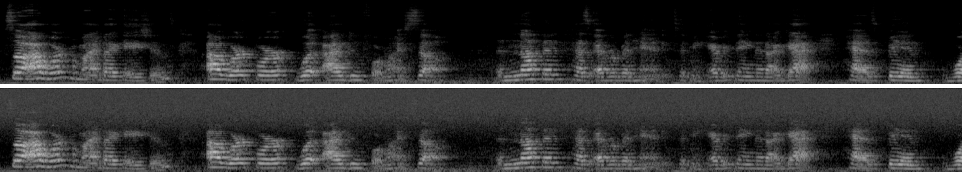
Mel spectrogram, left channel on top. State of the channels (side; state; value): right; noise; hiss, 4 dB below the sound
